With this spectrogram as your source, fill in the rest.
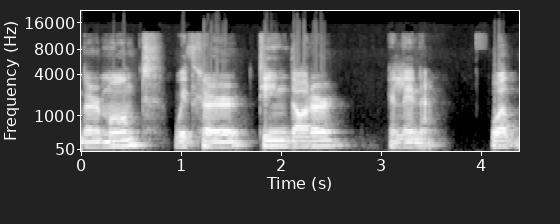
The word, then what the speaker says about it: Elena: with her teen daughter Elena well that's the Spanish pronunciation of Elena the correct pronunciation yes okay thank you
